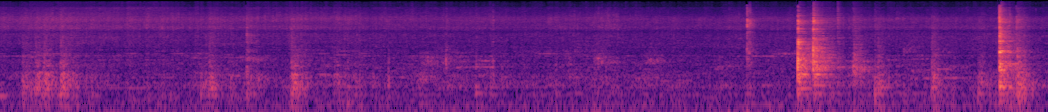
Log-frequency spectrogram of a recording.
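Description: Chickpeas, peas, carrots and potatoes are stirred into a pan of sizzling ginger-garlic paste for ragda, with a soft, steady sizzle and a few sharp clinks of a spoon against the pan near the end.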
